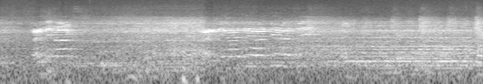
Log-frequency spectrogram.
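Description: Soundtrack of a short film played over a hall's loudspeakers: music with a voice in it, running continuously.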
